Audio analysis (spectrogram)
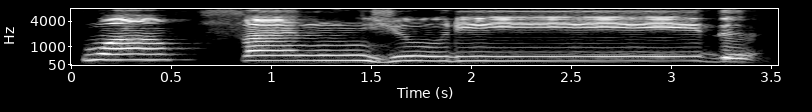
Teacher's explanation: دال پر رکے ہیں آ کر، دال کو ہم نے سائلنٹ کیا ہے تو دال پر قلقلہ لازمی ہوگا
